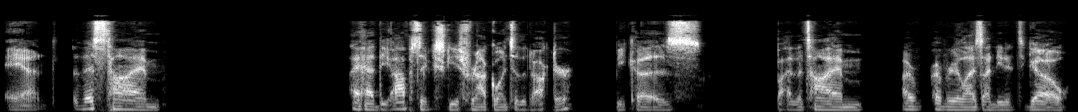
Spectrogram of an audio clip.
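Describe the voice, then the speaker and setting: A man's voice: low-pitched, flat delivery, unhurried, long pauses, bright, forceful tone, slightly rough, no room sound, poor audio. A man speaking candidly and casually about his own experience, with wry, self-deprecating sarcastic asides. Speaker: podcast guest. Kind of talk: candid personal storytelling.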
